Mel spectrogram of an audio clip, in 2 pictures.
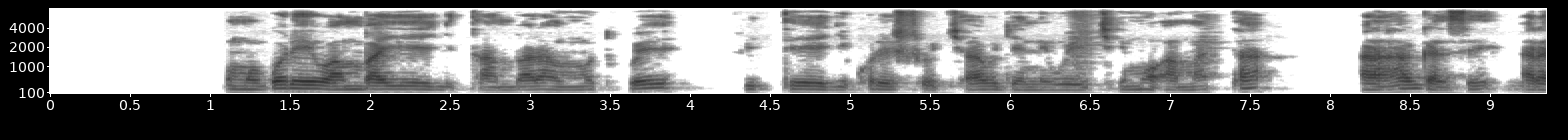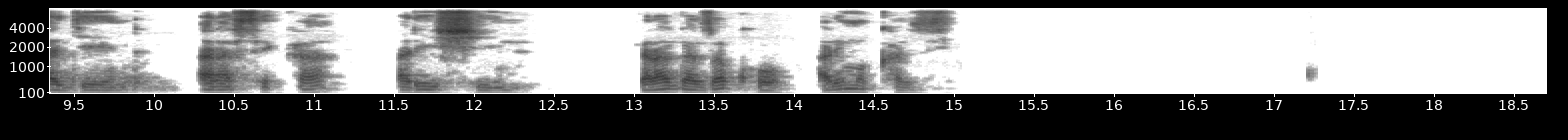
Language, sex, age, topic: Kinyarwanda, male, 36-49, finance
